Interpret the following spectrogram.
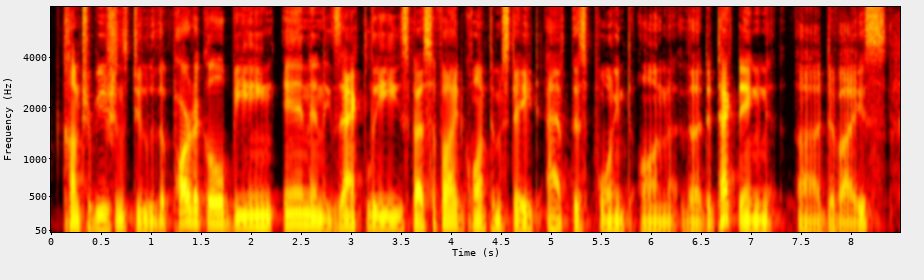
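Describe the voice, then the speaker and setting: A middle-aged man with a lowish voice hosts a podcast, answering listener questions in a thoughtful solo monologue. He explains things step by step, often restarting and repeating words.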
